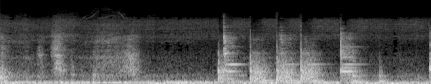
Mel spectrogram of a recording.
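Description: Hammer knocking on the glued wooden frame joint of a 2x4 cart: a run of sharp knocks, weaker at first and then louder and quicker from about two seconds in, each with a short ring.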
